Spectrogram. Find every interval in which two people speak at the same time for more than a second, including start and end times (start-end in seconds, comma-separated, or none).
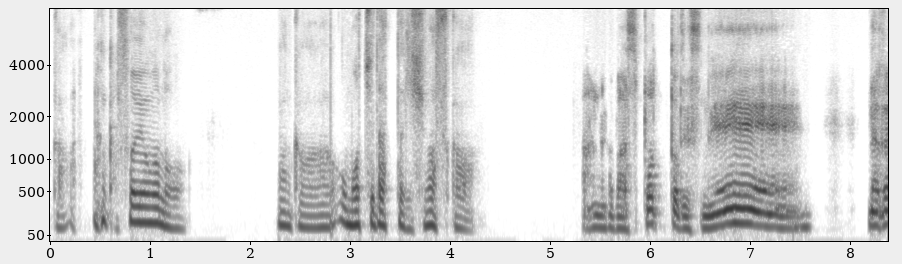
none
